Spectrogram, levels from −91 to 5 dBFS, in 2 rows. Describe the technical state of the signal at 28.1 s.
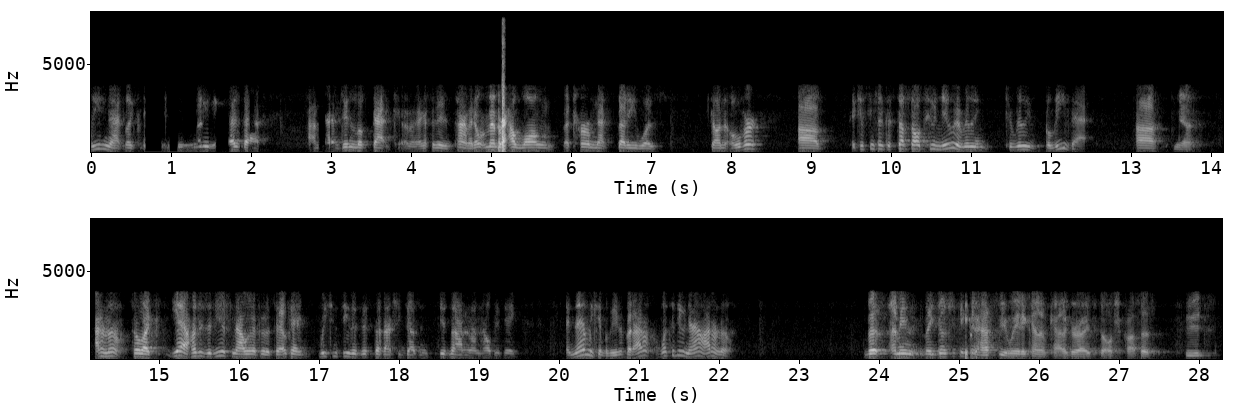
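GSM full-rate codec damage is present at 28.1 s, as it is across the entire recording. The speech has been reduced to a vocal-tract model driven by regularly spaced excitation pulses, with only every third excitation sample kept, which fits the 13 kbit/s full-rate coder. The band runs only from 300 Hz to 3.5 kHz, and the coding leaves a plainly audible buzzy, gravelly roughness. The call's microphone high-pass is normal and not part of this fault.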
